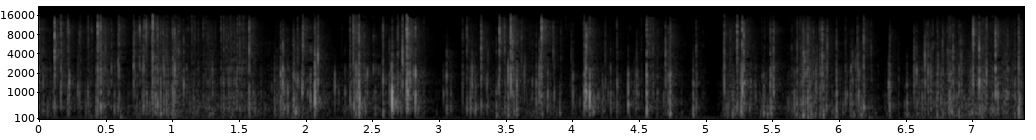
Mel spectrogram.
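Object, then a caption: Clear plastic zip bag. A small clear plastic resealable zip bag holding a coiled white cable is held, squeezed and rubbed with the fingertips. It gives a dense, continuous run of bright, crisp crinkling and crackling with quick snapping bursts and little low end.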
